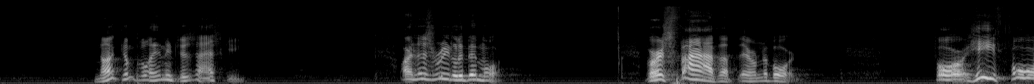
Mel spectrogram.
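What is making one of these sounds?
An elderly man preaches with emphasis through a microphone and loudspeakers, pausing between phrases, in a reverberant hall.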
